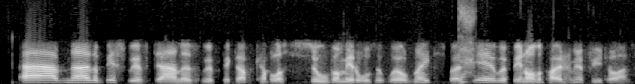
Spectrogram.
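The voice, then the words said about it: New Zealand accent. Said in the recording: “I spot a Kiwi accent in there, mate.”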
